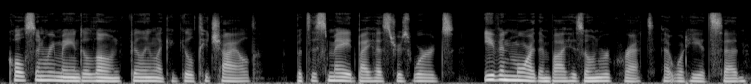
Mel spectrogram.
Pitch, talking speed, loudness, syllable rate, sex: 160 Hz, 200 wpm, -17 LUFS, 5.4 syllables/s, female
